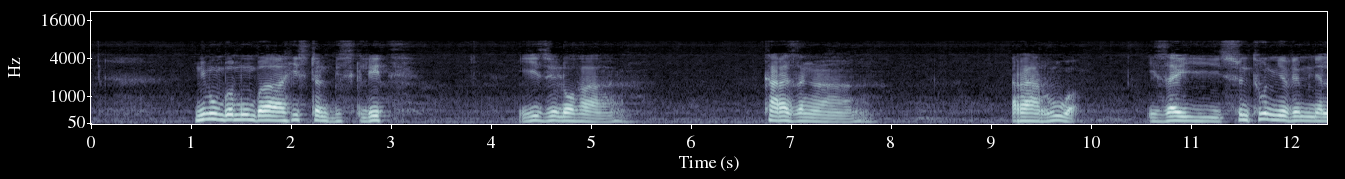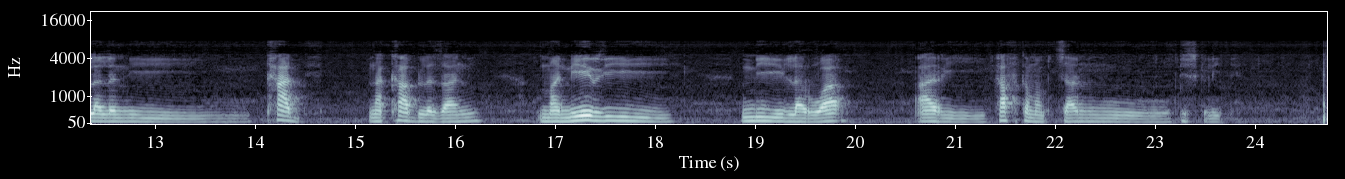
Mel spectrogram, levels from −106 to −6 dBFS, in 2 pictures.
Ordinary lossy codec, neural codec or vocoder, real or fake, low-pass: none; codec, 16 kHz, 8 kbps, FreqCodec, larger model; fake; none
